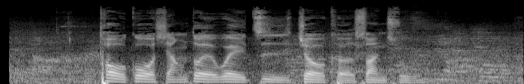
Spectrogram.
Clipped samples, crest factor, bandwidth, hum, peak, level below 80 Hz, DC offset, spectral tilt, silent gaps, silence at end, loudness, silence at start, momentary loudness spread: under 0.1%; 16 dB; 16 kHz; none; 0 dBFS; -28 dBFS; under 0.1%; -4.5 dB/octave; none; 0 s; -17 LUFS; 0.1 s; 12 LU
